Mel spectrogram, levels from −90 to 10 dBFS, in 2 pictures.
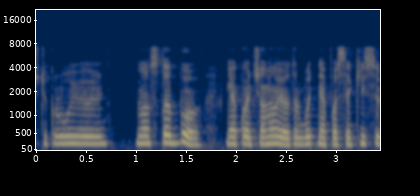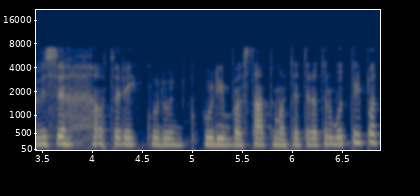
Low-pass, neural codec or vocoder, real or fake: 7.2 kHz; codec, 16 kHz, 4 kbps, FreqCodec, larger model; fake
